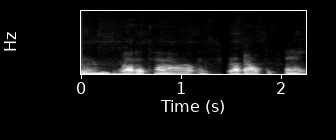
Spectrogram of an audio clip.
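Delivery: ordinary delivery, nothing marked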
